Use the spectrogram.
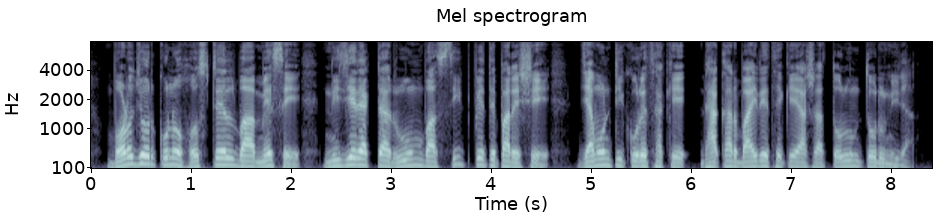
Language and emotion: Bengali, neutral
